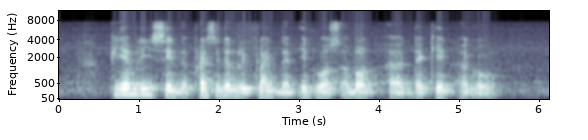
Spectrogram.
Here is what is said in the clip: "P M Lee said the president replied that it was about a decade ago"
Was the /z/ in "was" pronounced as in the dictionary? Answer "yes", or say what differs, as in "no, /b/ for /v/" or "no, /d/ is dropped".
no, /s/ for /z/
